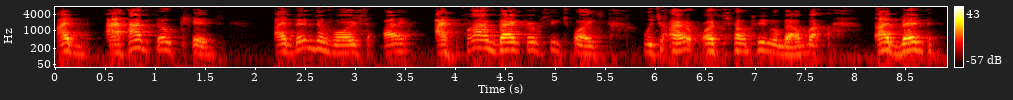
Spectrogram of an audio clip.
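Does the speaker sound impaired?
Yes: damaged voice box; limits meeting people.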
